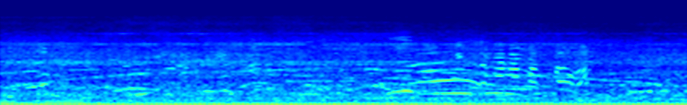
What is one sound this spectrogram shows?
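A crowd of men and women talk and call out close by.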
